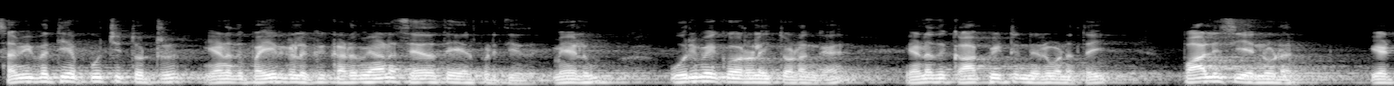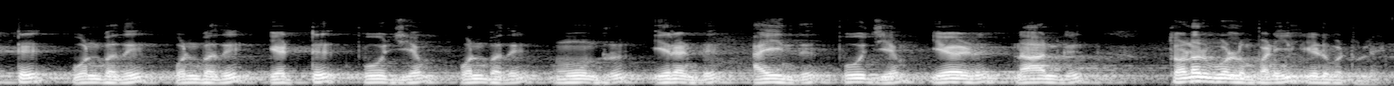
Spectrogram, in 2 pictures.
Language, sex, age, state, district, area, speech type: Tamil, male, 60+, Tamil Nadu, Theni, rural, read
